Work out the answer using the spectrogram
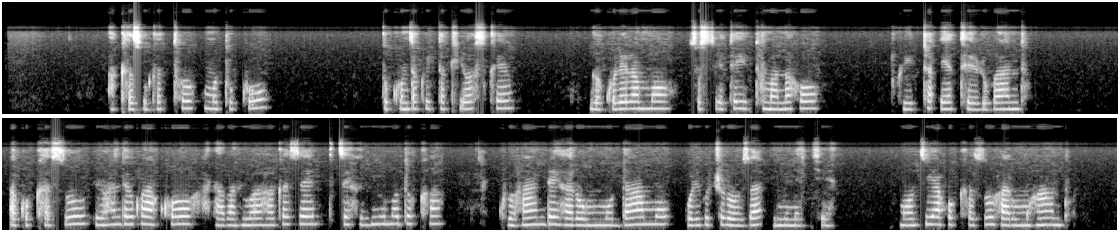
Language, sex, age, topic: Kinyarwanda, female, 25-35, finance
